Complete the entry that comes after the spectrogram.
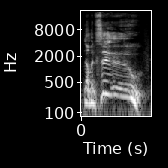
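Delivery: very high, held falsetto call; drawn-out high showman's call; countdown announcer. Real, not acted. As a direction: hoot the number out long and high. Calling out the countdown number.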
